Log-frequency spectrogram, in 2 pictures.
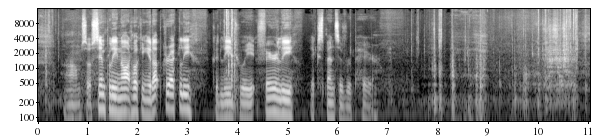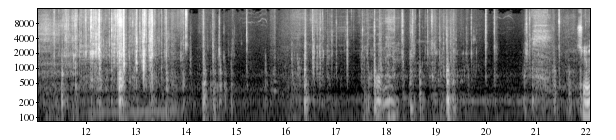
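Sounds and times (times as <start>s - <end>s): cables and plastic loom rustling: 7.4s - 15.0s, 15.6s - 20.2s.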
